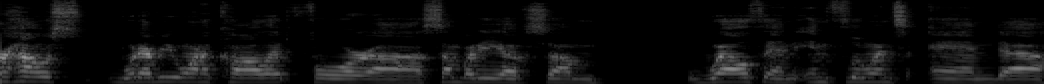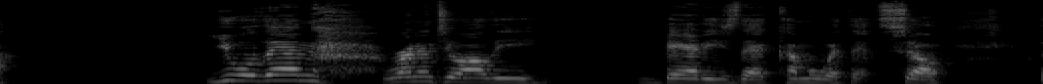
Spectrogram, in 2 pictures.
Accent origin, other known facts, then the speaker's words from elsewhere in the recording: Wisconsin, United States; I'm from Wisconsin.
